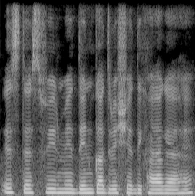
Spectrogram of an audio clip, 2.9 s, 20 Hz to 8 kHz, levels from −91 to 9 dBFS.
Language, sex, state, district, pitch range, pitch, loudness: Hindi, male, Assam, Kamrup Metropolitan, 155-165 Hz, 160 Hz, -15 LUFS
